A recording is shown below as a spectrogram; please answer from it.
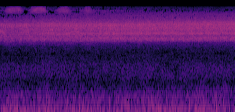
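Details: On a summer day among the bamboo of Yongsan Family Park, cicadas keep up a loud, continuous shrill drone that barely changes in pitch or volume, with faint low rumble beneath.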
